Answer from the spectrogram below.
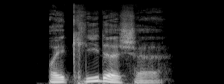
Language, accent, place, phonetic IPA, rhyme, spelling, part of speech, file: German, Germany, Berlin, [ɔɪ̯ˈkliːdɪʃə], -iːdɪʃə, euklidische, adjective, De-euklidische.ogg
- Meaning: inflection of euklidisch: 1. strong/mixed nominative/accusative feminine singular 2. strong nominative/accusative plural 3. weak nominative all-gender singular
